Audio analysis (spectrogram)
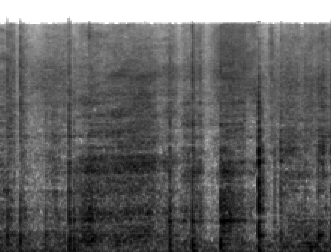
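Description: The backs of fingernails tap, scratch and trace across the smooth white-painted finish of a large solid wooden table top. Six short, dull taps with almost no ring stand out over a soft, continuous scratchy rubbing.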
